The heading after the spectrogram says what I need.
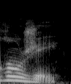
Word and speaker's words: rangée: Des maisons en rangée. Final E and final S are not pronounced.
